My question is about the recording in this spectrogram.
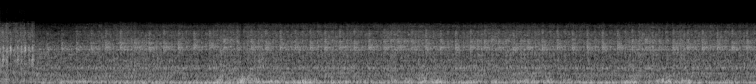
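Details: Renault Clio 3 1.5 dCi 105 hp diesel at idle: hard, rattly clatter through the steady tick; engine noise attributed to a noisy injector.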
